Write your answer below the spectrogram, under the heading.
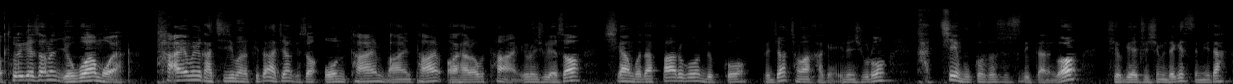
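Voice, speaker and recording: A man teaching an English vocabulary lecture, drilling listeners with call-and-response repetition. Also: mid-range voice.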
